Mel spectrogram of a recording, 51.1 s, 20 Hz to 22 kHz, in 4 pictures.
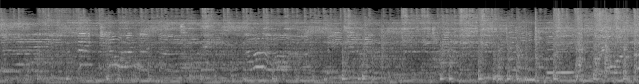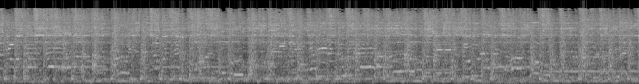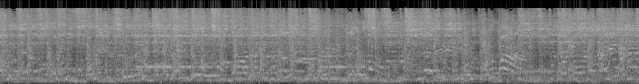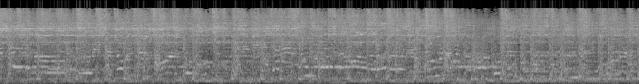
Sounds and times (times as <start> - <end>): Music: 0.0 - 51.1.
